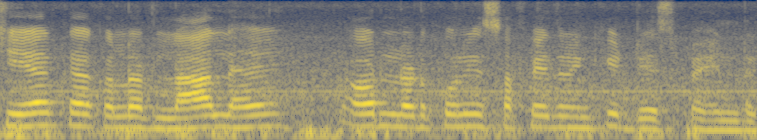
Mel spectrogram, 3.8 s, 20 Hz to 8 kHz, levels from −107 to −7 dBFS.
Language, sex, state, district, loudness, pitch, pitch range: Hindi, male, Uttar Pradesh, Varanasi, -19 LUFS, 205 Hz, 195-225 Hz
